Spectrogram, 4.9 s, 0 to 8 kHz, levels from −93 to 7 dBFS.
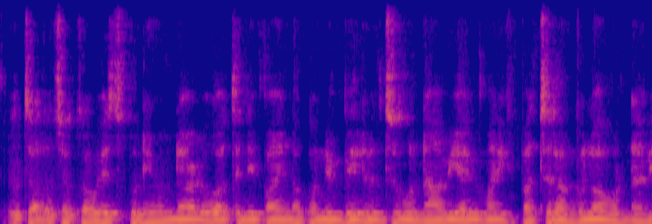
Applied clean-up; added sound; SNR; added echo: neural mask model DeepFilterNet 3.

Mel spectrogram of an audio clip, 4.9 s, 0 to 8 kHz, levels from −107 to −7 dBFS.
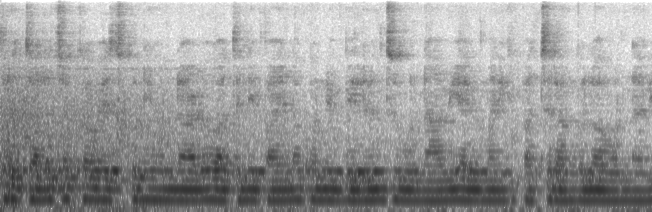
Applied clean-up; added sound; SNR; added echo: none; Thunder; 13 dB; reverberation time 0.3 s.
